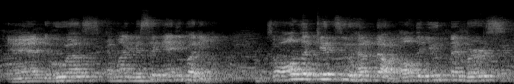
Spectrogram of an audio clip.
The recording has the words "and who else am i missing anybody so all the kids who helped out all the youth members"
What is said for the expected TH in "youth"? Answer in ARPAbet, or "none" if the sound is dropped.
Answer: T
